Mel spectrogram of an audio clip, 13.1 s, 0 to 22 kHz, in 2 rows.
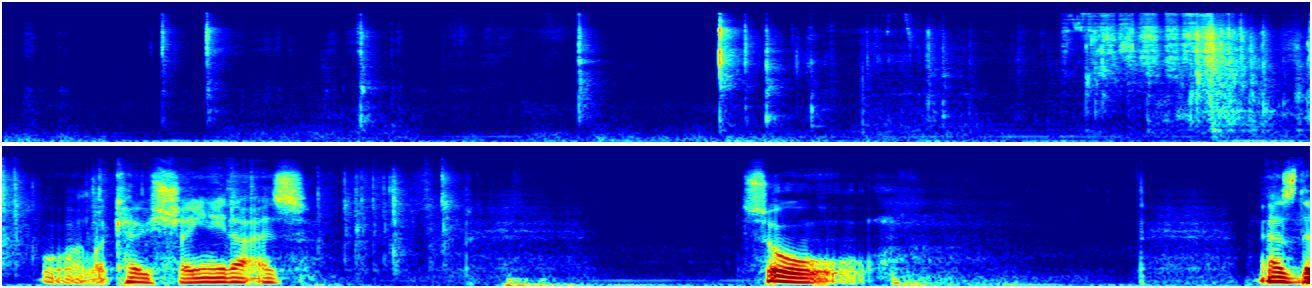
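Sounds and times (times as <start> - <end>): plastic film peeling: 3.7 - 8.9
plastic film crinkling: 4.0 - 8.9.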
